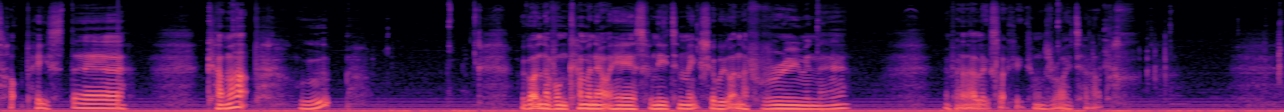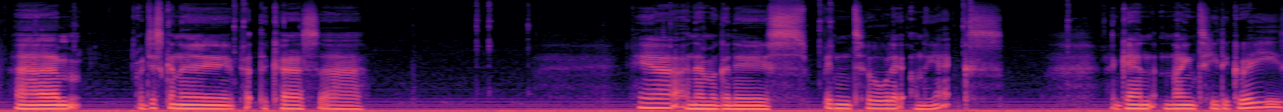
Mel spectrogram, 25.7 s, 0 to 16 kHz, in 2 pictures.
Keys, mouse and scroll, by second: 2.3-4.4 drag, 6.6 shift+middle click, 8.1-10.6 drag, 11.0 scroll down 1, 11.6-12.7 shift+middle drag, 13.1 middle click, 15.1 click, 17.6 click, 18.1-19.6 middle drag, 21.0 click, 22.4 click, 23.5-25.6 drag.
